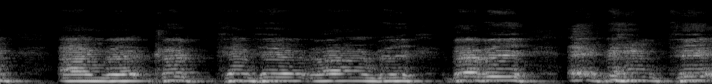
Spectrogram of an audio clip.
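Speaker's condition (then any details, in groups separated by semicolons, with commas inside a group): Dystonia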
